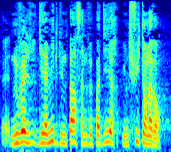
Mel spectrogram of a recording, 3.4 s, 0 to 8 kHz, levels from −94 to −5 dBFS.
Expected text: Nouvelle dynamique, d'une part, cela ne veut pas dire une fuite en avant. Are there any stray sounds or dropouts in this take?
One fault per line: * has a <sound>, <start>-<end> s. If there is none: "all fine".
all fine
